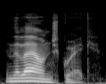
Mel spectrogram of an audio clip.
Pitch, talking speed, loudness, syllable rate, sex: 125 Hz, 225 wpm, -14 LUFS, 5.8 syllables/s, male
